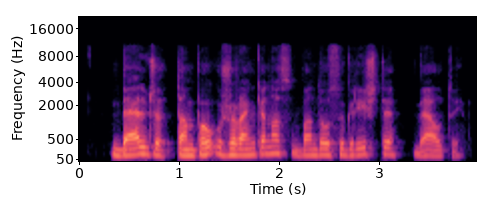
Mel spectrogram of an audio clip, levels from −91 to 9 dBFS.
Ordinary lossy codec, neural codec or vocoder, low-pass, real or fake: AAC, 48 kbps; autoencoder, 48 kHz, 128 numbers a frame, DAC-VAE, trained on Japanese speech; 10.8 kHz; fake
